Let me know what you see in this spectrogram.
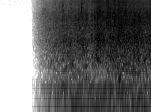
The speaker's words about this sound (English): As water laps along a Lake Superior bay,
